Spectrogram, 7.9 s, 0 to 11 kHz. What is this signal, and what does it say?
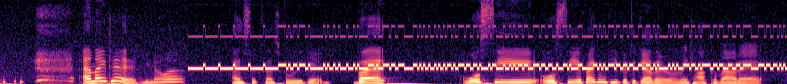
RTTY (50 baud, 450 Hz shift), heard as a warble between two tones, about 2300 Hz centre, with speech in English. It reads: FQXH MRJD GBJL PGVR LIXY ELIO …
